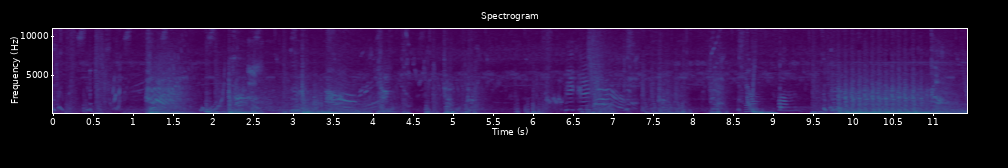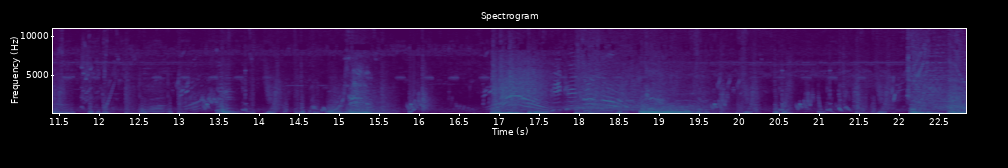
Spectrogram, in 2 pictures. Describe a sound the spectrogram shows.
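Video game fighters land sharp hits amid whooshing attack effects.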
